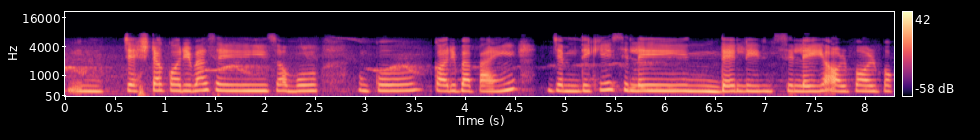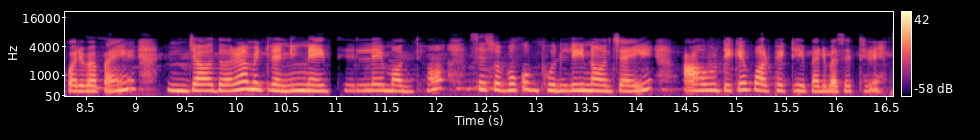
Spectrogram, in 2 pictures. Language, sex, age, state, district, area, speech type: Odia, female, 18-30, Odisha, Koraput, urban, spontaneous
